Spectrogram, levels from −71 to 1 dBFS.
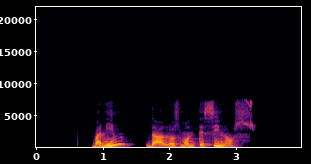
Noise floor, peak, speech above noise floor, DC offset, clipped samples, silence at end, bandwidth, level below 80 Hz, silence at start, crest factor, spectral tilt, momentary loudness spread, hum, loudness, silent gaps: -87 dBFS; -2 dBFS; 71 dB; under 0.1%; under 0.1%; 0.75 s; 7.8 kHz; -62 dBFS; 0.85 s; 16 dB; -6 dB/octave; 19 LU; none; -17 LUFS; none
